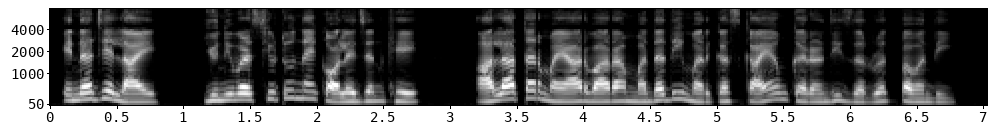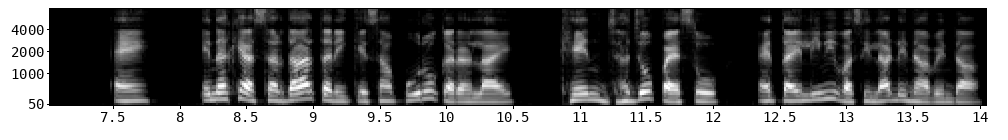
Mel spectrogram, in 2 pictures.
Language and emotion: Sindhi, neutral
